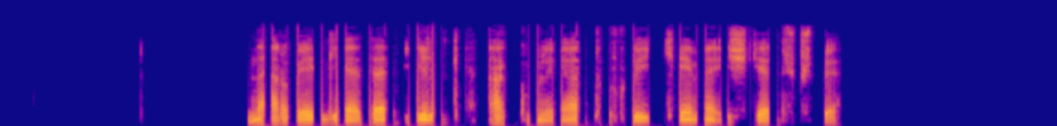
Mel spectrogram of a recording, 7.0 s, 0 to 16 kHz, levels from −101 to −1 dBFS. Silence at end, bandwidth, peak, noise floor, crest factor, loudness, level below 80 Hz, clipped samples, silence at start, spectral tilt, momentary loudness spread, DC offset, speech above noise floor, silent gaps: 1.5 s; 7.6 kHz; -6 dBFS; under -90 dBFS; 22 dB; -27 LUFS; -56 dBFS; under 0.1%; 1.65 s; -5.5 dB/octave; 9 LU; under 0.1%; over 64 dB; 3.18-3.25 s, 5.43-5.49 s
